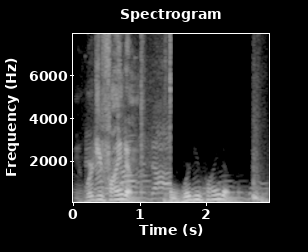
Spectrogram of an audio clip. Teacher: So where did you could sound like where did you, but it sounded like where'd you find him? And there is this drop of the H that we've already covered.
